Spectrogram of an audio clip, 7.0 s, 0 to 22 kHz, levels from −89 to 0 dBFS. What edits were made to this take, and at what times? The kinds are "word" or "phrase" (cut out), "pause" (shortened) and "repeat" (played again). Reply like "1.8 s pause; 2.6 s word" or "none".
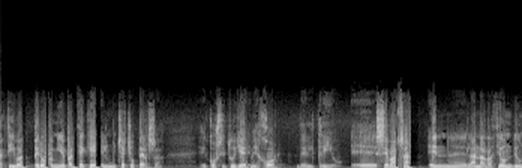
3.3 s word; 3.8 s pause; 4.6 s pause

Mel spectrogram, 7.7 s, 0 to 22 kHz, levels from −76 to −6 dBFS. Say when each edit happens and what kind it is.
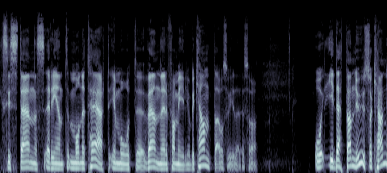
6.5 s word

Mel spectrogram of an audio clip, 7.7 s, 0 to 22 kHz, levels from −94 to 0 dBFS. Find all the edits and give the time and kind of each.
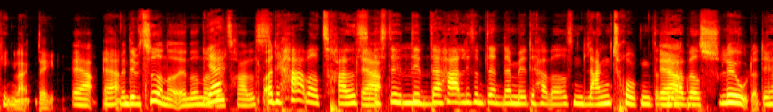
1.0 s pause

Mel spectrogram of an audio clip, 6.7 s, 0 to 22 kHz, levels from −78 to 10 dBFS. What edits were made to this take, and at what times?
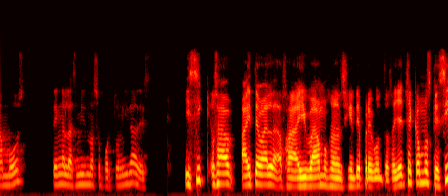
none

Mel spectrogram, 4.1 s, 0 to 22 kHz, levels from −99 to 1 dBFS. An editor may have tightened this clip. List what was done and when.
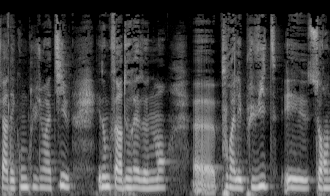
1.5 s phrase

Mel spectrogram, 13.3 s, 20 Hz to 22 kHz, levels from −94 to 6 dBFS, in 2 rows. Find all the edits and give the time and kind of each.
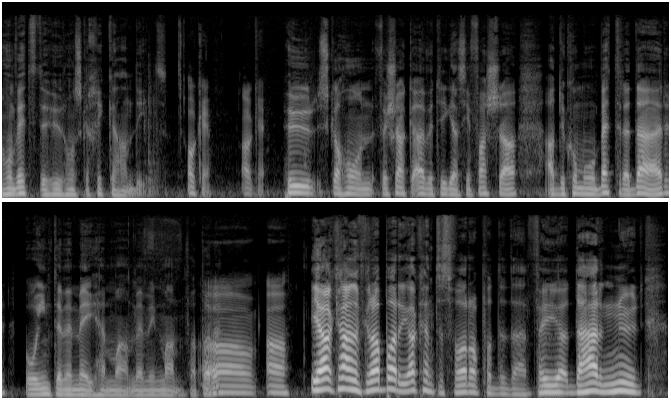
10.3 s word

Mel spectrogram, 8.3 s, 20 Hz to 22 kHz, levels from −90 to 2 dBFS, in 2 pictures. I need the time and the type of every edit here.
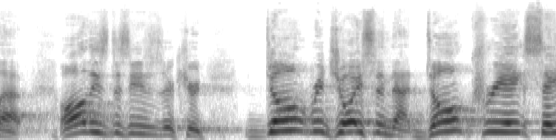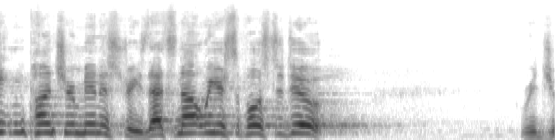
none

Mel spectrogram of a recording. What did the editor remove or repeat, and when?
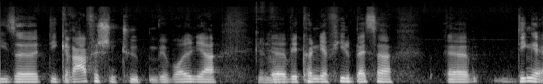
none

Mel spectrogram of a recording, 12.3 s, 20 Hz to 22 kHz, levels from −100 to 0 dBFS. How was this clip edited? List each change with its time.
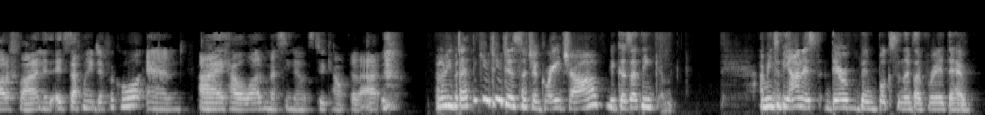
2.4 s pause; 6.2 s repeat; 11.4 s word

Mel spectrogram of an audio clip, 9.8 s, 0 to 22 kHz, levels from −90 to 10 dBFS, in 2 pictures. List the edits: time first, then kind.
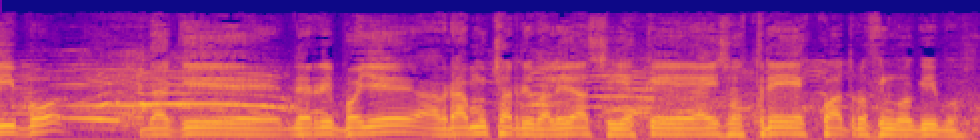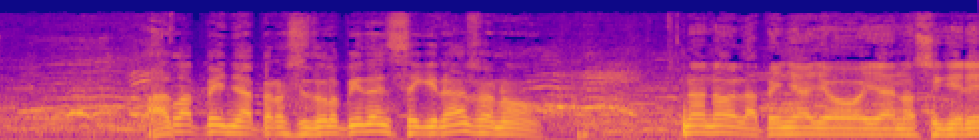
5.8 s word

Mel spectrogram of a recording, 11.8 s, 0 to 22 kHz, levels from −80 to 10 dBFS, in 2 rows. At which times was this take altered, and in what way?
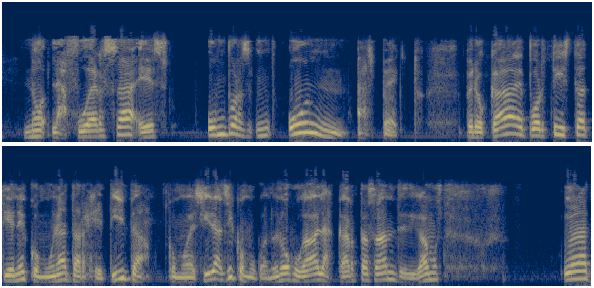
1.9 s pause

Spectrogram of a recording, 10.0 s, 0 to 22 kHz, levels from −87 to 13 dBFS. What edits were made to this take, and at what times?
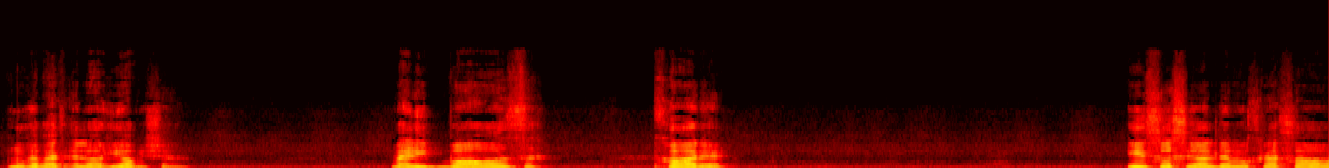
1.0 s word; 4.9 s word

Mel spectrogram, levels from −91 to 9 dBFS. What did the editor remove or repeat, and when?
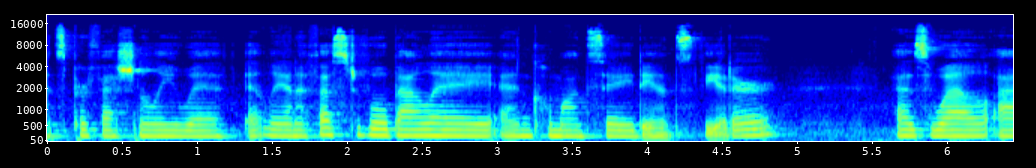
none

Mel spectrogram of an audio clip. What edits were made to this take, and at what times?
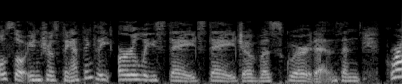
0.9 s word; 2.0 s repeat

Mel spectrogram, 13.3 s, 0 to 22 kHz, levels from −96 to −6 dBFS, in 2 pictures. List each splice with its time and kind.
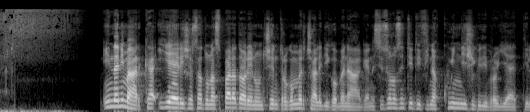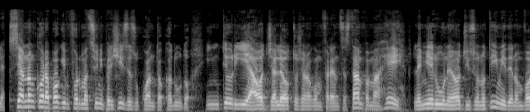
5.9 s word; 11.7 s pause

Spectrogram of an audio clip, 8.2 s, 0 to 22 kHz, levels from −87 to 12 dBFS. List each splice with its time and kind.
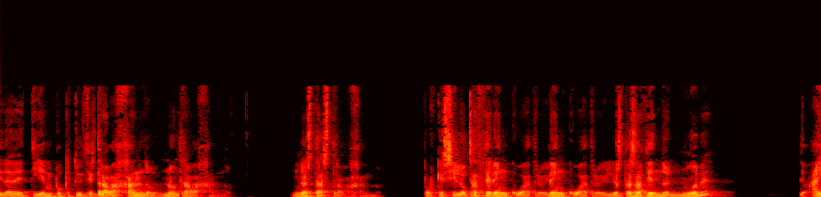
0.9 s word; 1.8 s word; 4.7 s word; 5.5 s repeat

